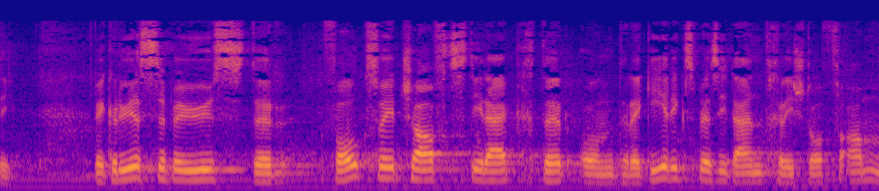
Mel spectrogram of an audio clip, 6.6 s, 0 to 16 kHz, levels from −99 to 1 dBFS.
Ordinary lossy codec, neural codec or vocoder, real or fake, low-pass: MP3, 48 kbps; none; real; 14.4 kHz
